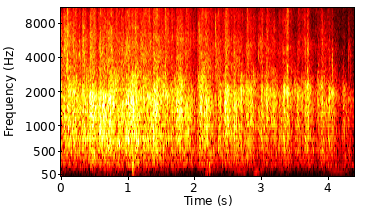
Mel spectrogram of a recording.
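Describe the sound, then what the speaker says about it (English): A live studio audience claps steadily at an agricultural convention event, a dense, even wash of applause that tapers off slightly toward the end. "Let's give them a round of applause since we do have a live studio audience."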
